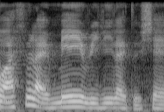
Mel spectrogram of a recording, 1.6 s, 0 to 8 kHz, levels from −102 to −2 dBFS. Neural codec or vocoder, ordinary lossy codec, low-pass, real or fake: none; none; 7.2 kHz; real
